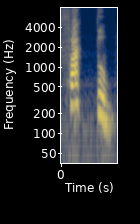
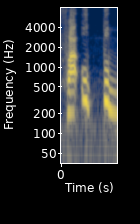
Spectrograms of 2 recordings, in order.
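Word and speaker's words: فاكتب: যেমন আমি যদি বলি উততুবকে যদি বলি ফাকতুব ফাকতুব। তখন ফাকতুব তখন দেখো এই ফাউকতুব বলি ফাউকতুব বলি কখনো না ফাকতুব বলি ফাকতুব ফাকতুব ফাকতুব এসে সরাসরি কাফকে ধরতেছে মাঝখানে যে আলিফ এটা কি উচ্চারণে আসতেছে উচ্চারণে আসতেছে না তাহলে যেই আলিফ অর্থাৎ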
